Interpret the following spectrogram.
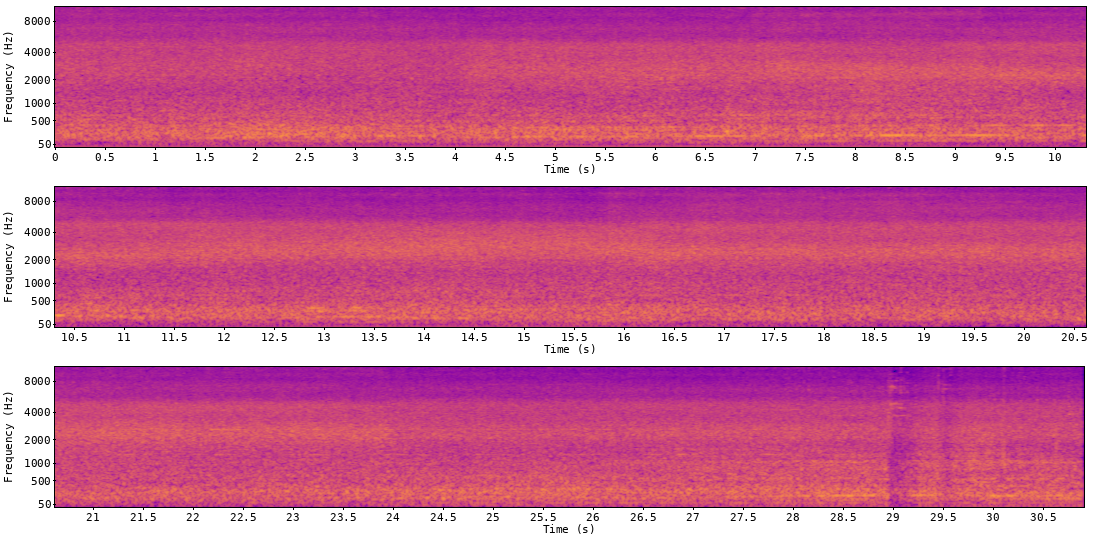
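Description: Steady, loud machinery din of an industrial processing plant: a continuous hiss-like noise with a faint low hum underneath.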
